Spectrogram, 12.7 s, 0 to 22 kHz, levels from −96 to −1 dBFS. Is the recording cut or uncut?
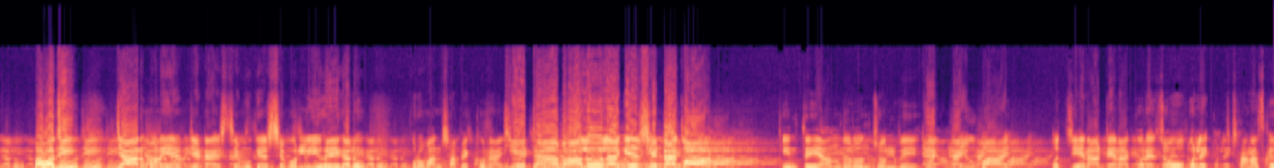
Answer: cut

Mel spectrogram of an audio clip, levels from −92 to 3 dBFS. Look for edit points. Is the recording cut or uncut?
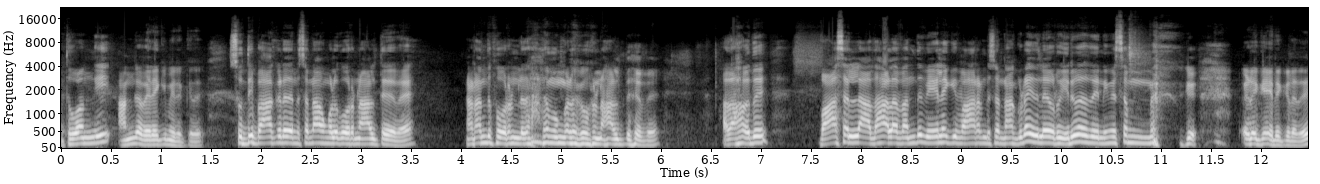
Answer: uncut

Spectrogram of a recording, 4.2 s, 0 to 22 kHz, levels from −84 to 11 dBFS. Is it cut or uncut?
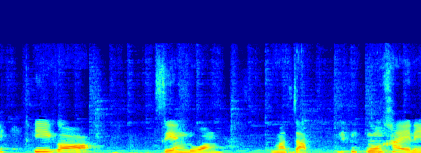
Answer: uncut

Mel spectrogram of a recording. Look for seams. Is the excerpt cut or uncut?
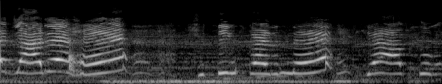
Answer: uncut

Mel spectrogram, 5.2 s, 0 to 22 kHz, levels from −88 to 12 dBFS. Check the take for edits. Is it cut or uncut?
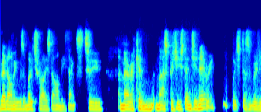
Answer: uncut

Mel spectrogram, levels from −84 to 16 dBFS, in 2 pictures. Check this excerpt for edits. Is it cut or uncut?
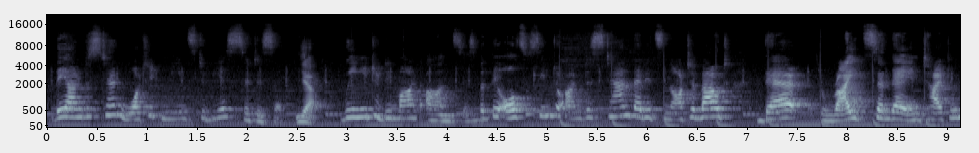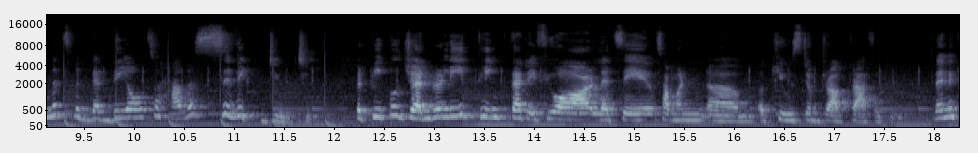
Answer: cut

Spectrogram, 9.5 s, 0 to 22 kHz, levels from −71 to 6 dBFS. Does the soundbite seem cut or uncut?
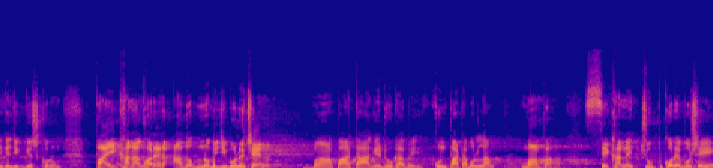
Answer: uncut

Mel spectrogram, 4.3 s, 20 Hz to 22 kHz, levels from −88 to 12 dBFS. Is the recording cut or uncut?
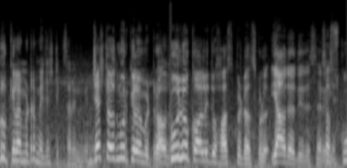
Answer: cut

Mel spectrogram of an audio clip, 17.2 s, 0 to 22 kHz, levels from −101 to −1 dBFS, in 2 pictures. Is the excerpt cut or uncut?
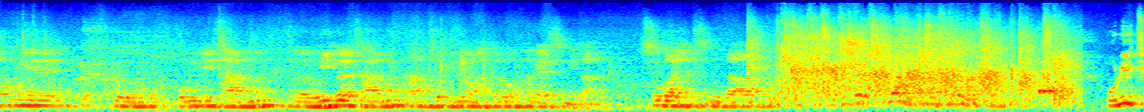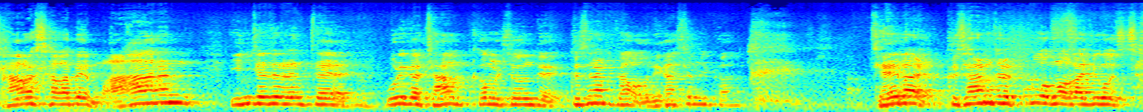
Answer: cut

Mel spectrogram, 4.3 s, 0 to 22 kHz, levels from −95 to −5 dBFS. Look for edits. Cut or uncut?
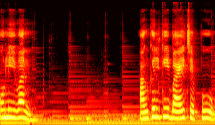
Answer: cut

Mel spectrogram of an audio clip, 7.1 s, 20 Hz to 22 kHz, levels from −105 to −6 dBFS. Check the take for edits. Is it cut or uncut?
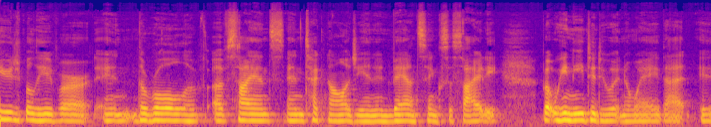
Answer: cut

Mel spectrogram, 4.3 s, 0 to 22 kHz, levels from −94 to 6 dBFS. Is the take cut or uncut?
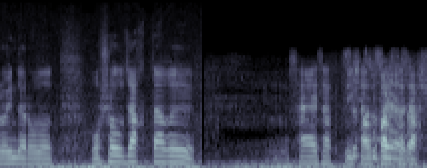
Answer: uncut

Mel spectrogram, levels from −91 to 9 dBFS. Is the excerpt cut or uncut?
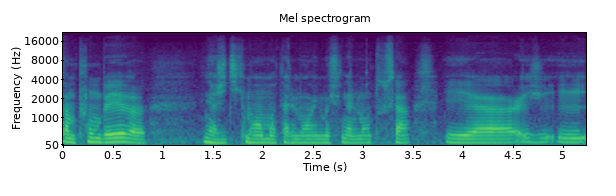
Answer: uncut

